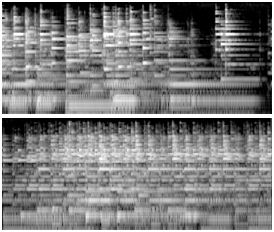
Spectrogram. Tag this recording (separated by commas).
Music, playing harp, Plucked string instrument, Musical instrument, Harp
